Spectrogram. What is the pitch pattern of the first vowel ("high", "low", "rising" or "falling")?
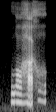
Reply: low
